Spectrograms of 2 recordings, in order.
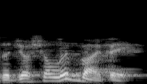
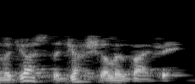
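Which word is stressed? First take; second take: live; just. First: The word "live" carries the main stress. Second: The word "just" carries the main stress. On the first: The focus is on how the righteous live. "he put the emphasis on the life" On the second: The focus is on who is righteous. "he put the emphasis on the just"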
